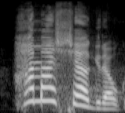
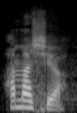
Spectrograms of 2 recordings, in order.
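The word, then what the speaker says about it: המשיח: 하마시학이라고 읽어요. 하마시아. 근데 히브 그 메시아라 메시아라고도 하는데 우리가 알고 있는 그 메시아 말고 원래 원어로 들어가면 하마시학이라고 합니다.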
